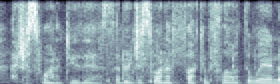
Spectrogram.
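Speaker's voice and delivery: airy, soft, high whispering; wispy, floaty voice mocking a free spirit; mock dreamy whisper. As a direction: imitate a spaced-out dreamer, whispering. Mocks aimless dreamers.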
